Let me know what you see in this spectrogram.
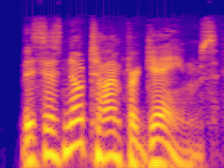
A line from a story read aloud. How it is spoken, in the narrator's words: Nynaeve began angrily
